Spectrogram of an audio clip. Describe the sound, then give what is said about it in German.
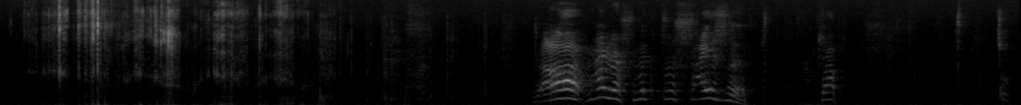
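Crisp, crackly crunching as someone bites and chews a rice cracker. A loud burst of crunches in the first few seconds is followed by softer chewing, then a voice speaks briefly. “Ich esse diesen Reiskeks gerade noch kurz auf.”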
